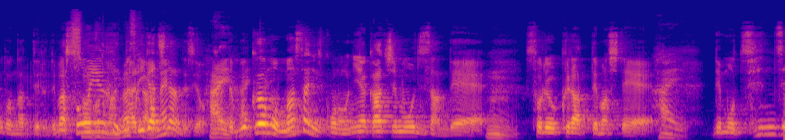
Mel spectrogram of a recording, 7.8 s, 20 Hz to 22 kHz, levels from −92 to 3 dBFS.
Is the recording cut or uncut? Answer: uncut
